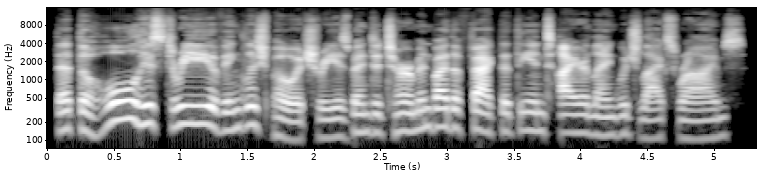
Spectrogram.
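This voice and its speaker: A man's voice: mid-range voice, animated, brisk, no room sound, pitched above the performer's own voice, natural voice. Man putting on a fussy, vague pedant prisoner. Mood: bewildered, pedantic. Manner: vague, fussy and faintly indignant. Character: nervous, pedantic older male poet prisoner.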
